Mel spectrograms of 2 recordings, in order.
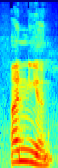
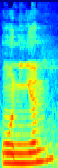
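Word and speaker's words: onion: Okay, सो mango, रोज़, lotus, potato, अनियन, इसे बहुत सारे लोग ओनियन बोलते हैं तो रॉन्ग है।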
